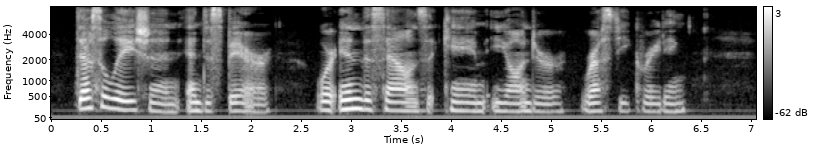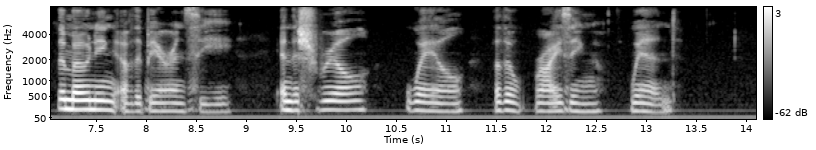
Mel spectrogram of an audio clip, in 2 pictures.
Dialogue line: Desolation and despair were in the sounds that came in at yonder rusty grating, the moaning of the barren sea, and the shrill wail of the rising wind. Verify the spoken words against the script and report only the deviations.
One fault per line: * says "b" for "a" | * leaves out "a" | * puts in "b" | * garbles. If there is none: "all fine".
* leaves out "in at"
